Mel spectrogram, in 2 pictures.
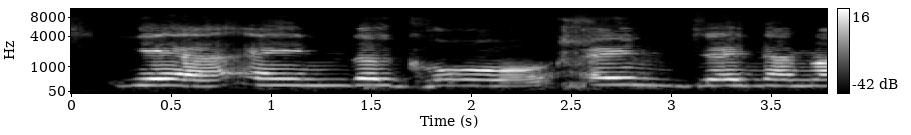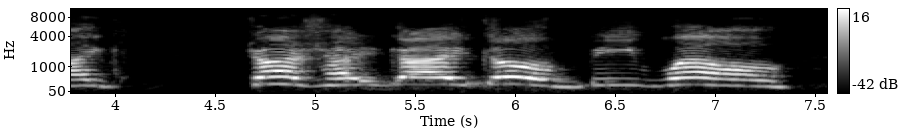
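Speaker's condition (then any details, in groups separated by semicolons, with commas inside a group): Cerebral palsy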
